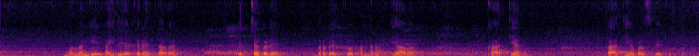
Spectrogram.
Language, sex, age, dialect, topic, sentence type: Kannada, male, 18-24, Northeastern, agriculture, question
